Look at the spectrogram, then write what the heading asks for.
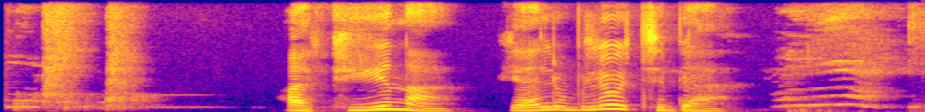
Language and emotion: Russian, positive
